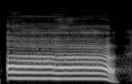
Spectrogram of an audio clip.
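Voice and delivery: long, high, loud "aah"; imitated basketball heckle; taunting crowd yell. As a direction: hold a loud jeering yell. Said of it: "you're taunting the other team".

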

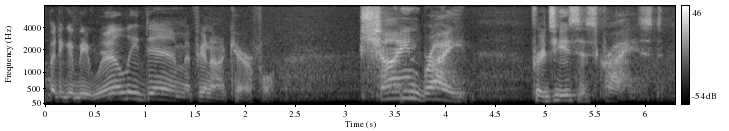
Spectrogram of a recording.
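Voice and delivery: usual speaking voice

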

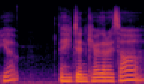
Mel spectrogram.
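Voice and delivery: normal talking voice

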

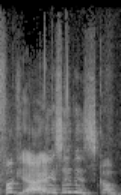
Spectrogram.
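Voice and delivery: eager high-pitched imitated reply; high mock reply. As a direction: squeak it out like an eager yes.

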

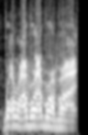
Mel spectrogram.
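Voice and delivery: loud, high frog-creature gibberish; bullywug fit. Acted. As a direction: babble like a frog throwing a fit. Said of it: "bullywugs start throwing a fit".

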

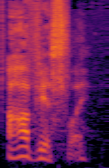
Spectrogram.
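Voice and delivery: Obviously said low and soft, almost to himself; soft aside. Shown as a demonstration. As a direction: drop Obviously to a quiet murmur. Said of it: "Obviously, I will be with thee".

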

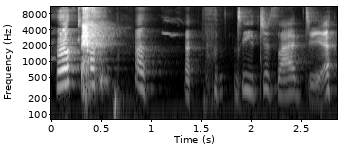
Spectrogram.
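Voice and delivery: laughing harder. Real, not acted. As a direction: break up laughing on it.

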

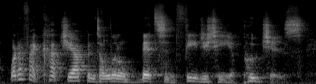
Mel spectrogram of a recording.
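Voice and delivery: taunting villain voice, sinking into a rasping whisper at the end; Joker imitation. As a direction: play a menacing villain toying with his victim. Acting out Joker threatening the Chechen.

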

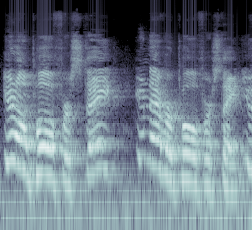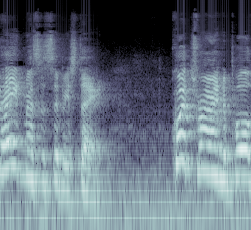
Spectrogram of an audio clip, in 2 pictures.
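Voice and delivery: high, loud scolding of rival fans; heated rant. Real, not acted. Radio host scolding Ole Miss fans, loud and high. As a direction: call them out, voice up and loud.

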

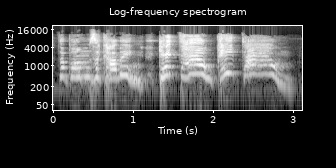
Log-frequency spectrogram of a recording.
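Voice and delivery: put-on high, urgent old soldier shouting orders; panicked soldier. Confused old man yelling trench orders to his carer. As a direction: warn of falling bombs in panic. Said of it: "he starts mumbling".

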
